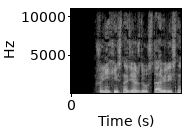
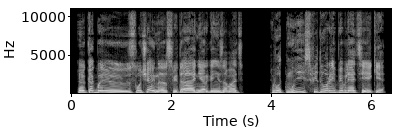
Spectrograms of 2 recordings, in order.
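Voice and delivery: high, wistful, hesitant start; dreamy drawl; 13 semitones higher, 3 dB louder than usual. A narrator's reading. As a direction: drift dreamily through the idea. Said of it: "мечтательно протянул он".

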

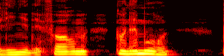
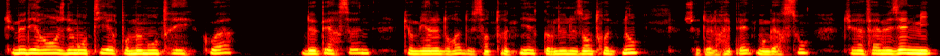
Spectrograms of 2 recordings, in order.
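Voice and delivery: higher-pitched, cool retort; a controlled, pointed comeback; cold riposte; 6 semitones higher than usual. A narrator's reading. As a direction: answer back coolly, with pitch raised. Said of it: "O'Meara riposta froid".

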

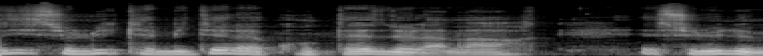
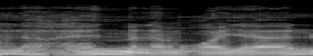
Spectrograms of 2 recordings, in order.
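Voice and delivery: plain reading voice

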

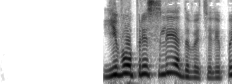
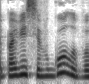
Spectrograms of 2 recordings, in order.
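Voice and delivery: ordinary delivery, nothing marked

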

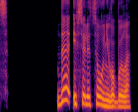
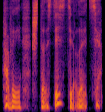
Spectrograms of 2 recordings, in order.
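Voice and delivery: slow, softer lizard voice; 3 semitones lower, 4 dB quieter, slower than usual. A narrator's reading. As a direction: creature voice, slow and soft. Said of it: "ящерица... спросила".

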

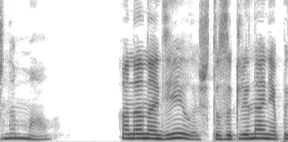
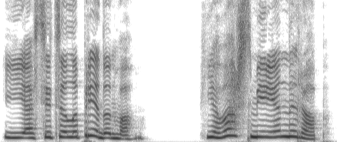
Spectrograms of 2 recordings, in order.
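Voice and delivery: pleading; 7 semitones higher, 6 dB louder than usual. A narrator's reading. Terrified prefect pleads with god.

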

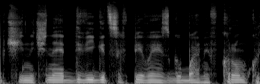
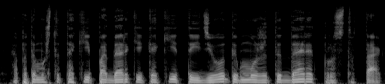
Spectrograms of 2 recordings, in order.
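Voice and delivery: ordinary delivery

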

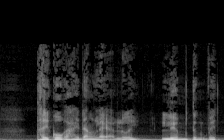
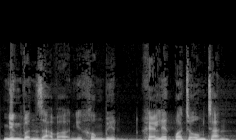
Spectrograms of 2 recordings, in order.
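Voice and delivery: ordinary delivery

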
